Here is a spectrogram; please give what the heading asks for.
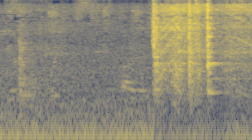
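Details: Car being diagnosed for no start, cranked with a remote starter while a spark plug tester and noid light check for spark and injector pulse: an even cranking drone for about a second and a half with no firing, then a few sharp clicks; cranks, won't start.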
